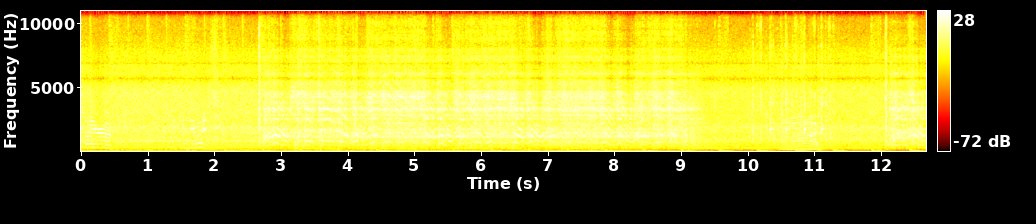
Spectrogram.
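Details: 1973 Duster slant six, unrun 21 years, after new distributor cap and rotor, reseated plug wires, vacuum leaks found: long steady starter cranking, engine never catches or fires; cranks fine but won't start.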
